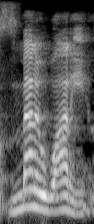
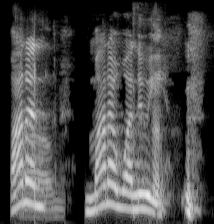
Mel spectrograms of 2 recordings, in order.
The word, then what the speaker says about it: Manawanui: no, Manuwani. Sorry, mispronouncing your name. Your name. Yeah, I thought you were talking to somebody else. Manawanui.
